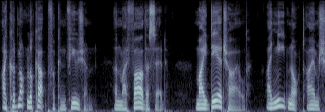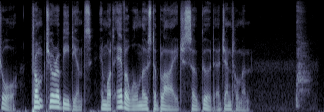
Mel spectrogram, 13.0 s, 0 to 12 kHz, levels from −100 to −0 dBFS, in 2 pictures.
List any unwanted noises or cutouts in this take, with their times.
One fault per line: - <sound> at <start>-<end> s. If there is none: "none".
- bark at 12.4-12.8 s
